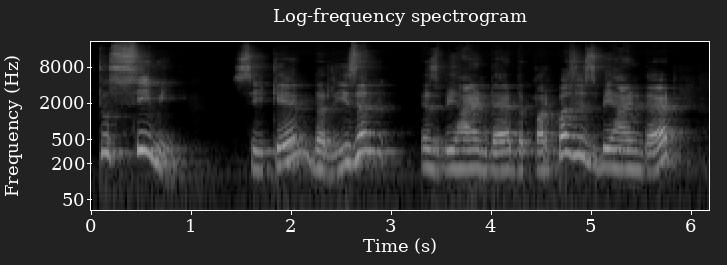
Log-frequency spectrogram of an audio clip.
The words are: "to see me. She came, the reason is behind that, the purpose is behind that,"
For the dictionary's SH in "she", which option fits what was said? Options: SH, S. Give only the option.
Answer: S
